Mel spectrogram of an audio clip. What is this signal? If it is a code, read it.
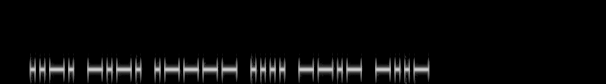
Morse code, heard as a keyed tone, about 25 wpm, 700 Hz. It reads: FC1HQX
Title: DXCC-100 Call Signs - 6 Characters - 25wpm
